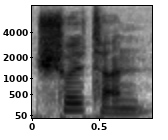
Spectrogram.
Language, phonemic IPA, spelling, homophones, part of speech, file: German, /ˈʃʊltɐn/, Schultern, schultern, noun, De-Schultern.ogg
- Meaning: plural of Schulter "shoulders"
